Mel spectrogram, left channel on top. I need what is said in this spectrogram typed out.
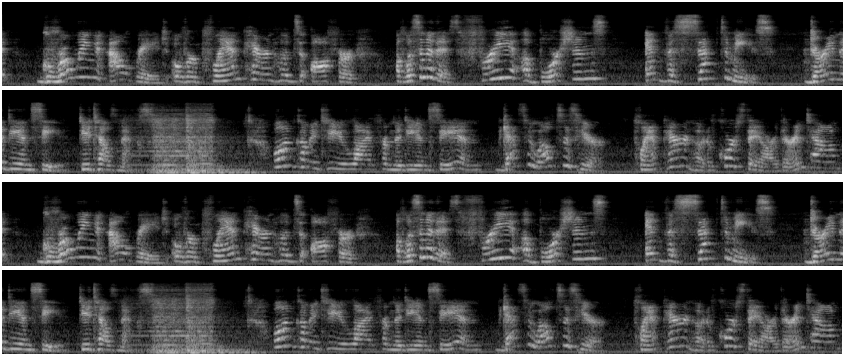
Growing outrage over Planned Parenthood's offer of, listen to this, free abortions and vasectomies during the DNC. Details next. Well, I'm coming to you live from the DNC, and guess who else is here? Planned Parenthood. Of course they are. They're in town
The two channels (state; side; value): normal; both; correlation 0.80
